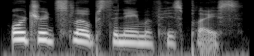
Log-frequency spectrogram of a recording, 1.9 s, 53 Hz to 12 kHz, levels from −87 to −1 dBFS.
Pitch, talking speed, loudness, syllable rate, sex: 210 Hz, 220 wpm, -19 LUFS, 5.9 syllables/s, female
